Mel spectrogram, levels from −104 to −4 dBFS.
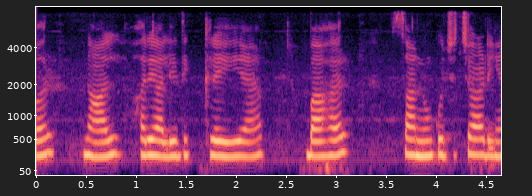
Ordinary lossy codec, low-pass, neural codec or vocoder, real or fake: none; 7.2 kHz; none; real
